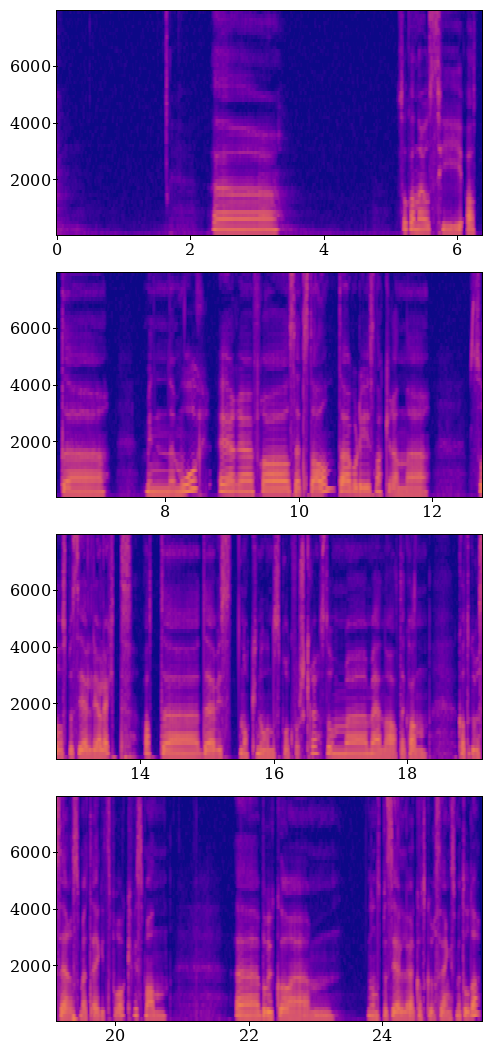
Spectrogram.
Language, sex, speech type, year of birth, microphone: Norwegian, female, spontaneous, 1988, Sennheiser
